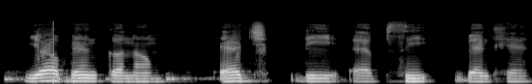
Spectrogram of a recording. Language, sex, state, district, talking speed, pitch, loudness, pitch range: Hindi, male, Bihar, Lakhisarai, 80 wpm, 145 Hz, -16 LUFS, 135-165 Hz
